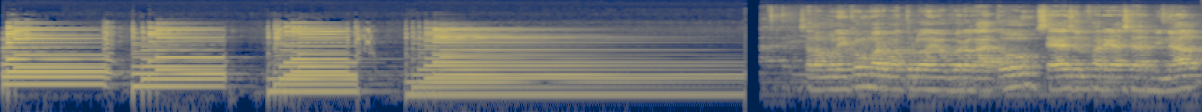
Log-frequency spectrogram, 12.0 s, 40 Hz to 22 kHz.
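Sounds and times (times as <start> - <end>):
held music chords: 0.0 - 7.5.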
